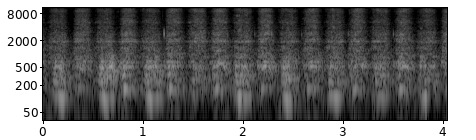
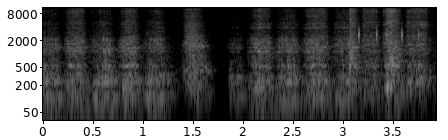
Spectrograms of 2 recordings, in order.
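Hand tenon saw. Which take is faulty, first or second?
first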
